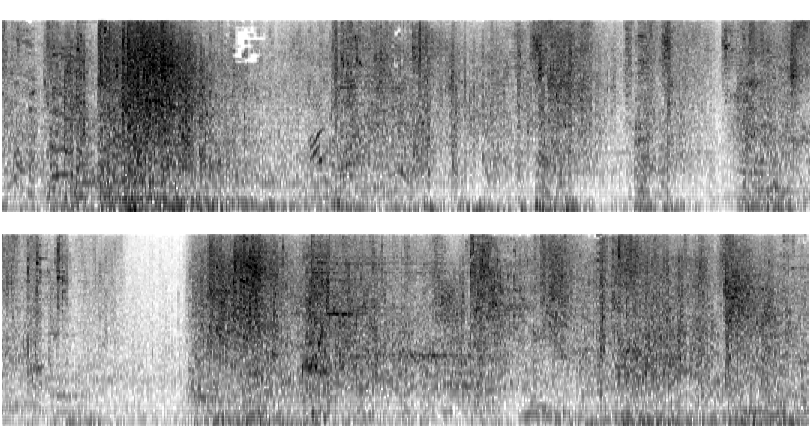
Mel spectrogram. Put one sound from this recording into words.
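Game spells burst and crackle during a fight.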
